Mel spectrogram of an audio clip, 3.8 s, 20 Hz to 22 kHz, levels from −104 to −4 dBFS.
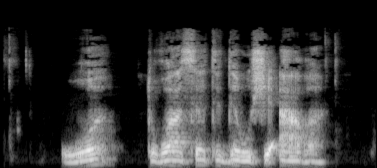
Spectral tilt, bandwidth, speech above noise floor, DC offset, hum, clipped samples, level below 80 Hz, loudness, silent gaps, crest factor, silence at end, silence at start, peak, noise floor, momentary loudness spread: -3.5 dB/octave; 11 kHz; 33 dB; under 0.1%; none; under 0.1%; -70 dBFS; -22 LUFS; none; 18 dB; 0.55 s; 0.6 s; -6 dBFS; -55 dBFS; 15 LU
